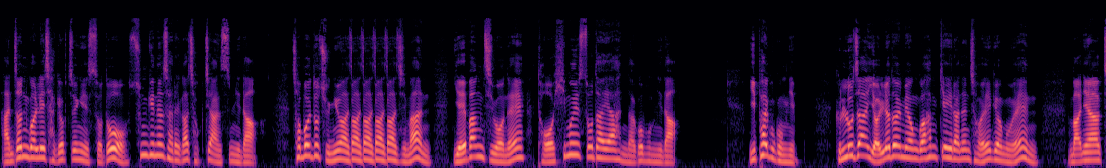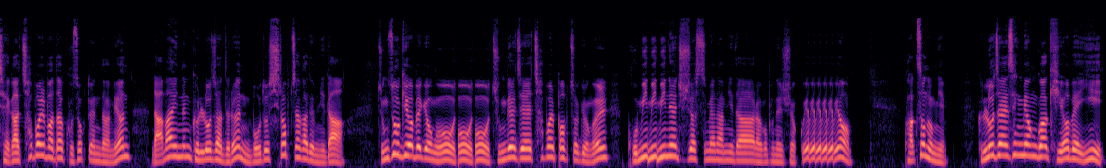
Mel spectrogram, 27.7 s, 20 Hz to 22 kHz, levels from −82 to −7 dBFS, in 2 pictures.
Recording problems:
audio stuttering; 4 times, first at 4 s

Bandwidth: 14.5 kHz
